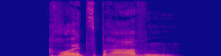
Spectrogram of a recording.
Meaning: inflection of kreuzbrav: 1. strong genitive masculine/neuter singular 2. weak/mixed genitive/dative all-gender singular 3. strong/weak/mixed accusative masculine singular 4. strong dative plural
- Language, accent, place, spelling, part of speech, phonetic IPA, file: German, Germany, Berlin, kreuzbraven, adjective, [ˈkʁɔɪ̯t͡sˈbʁaːvən], De-kreuzbraven.ogg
